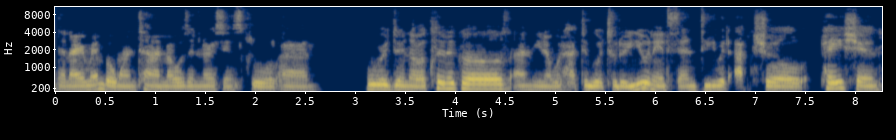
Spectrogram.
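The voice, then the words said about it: Antiguan accent. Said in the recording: “if you hear an accent, yes, I am from Antigua. I have it.”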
